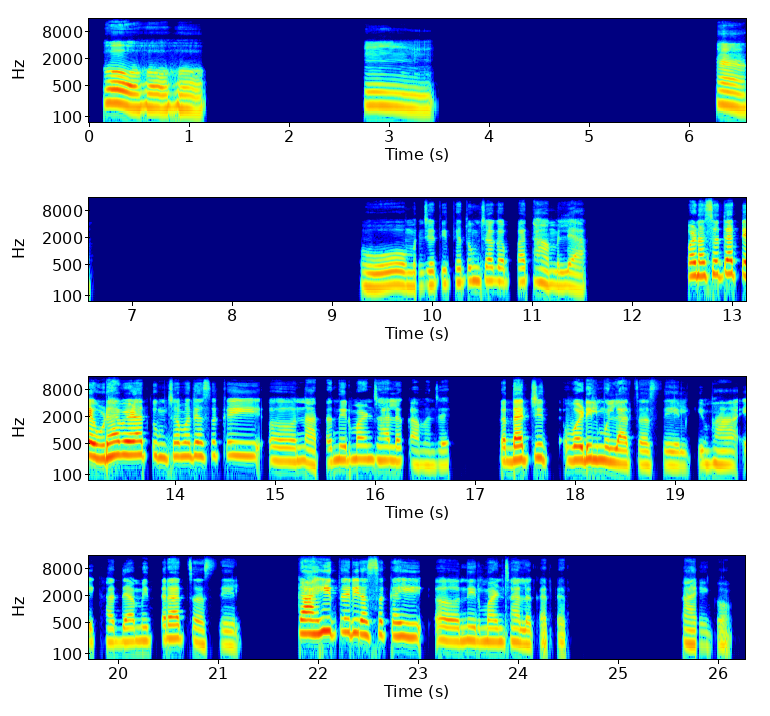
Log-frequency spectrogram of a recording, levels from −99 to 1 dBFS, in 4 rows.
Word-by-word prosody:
हो, 195 -6 +4
हो, 165 -2 -1
हो. 155 -5 -6 1.6
हं. 170 -5 -6 2.9
हां 175 -4 -1 2.7
हो, 165 +2 -2
म्हणजे 165 +2 -6
तिथे 200 +2 -8
तुमच्या 220 0 -3
गप्पा 210 0 -5
थांबल्या. 175 -6 -5 1.0
पण 280 0 +5
असं 295 +2 +2
त्या 320 - +7
तेवढ्या 260 0 +8
वेळात 285 0 +8
तुमच्यामध्ये 260 +1 -1
असं 270 +2 -5
काही 270 -1 -1
अ, 215 - -7 0.2
नातं 190 +1 -5
निर्माण 225 +1 -2
झालं 215 -2 -3
का? 180 -2 -7
म्हणजे 170 0 -10 0.5
कदाचित 220 +4 +5 0.2
वडील-मुलाचं 210 -5 +2
असेल 165 -1 -8
किंवा 175 -1 -6
एखाद्या 190 0 -5
मित्राचं 200 0 -2
असेल, 160 -1 -10 0.6
काहीतरी 295 +1 +7
असं 275 0 +2
काही 250 -2 0 0.2
अ, 200 -2 0
निर्माण 190 -2 -3
झालं 180 -3 -3
का - - -7
त्यात? 90 - -12 1.2
काय 165 -3 -5
गं. 80 - -10
195 Hz, 95 wpm, -25 LUFS, 170-230 Hz, 2.9 s, तेवढ्या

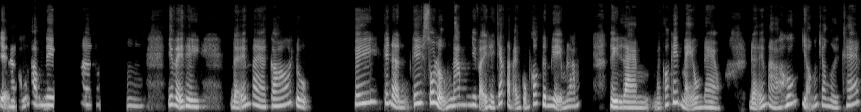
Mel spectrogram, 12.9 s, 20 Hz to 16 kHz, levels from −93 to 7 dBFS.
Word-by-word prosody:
Vậy - - +6
là 205 - +3
cũng 230 +5 -6
thâm 260 -4 0
niên 255 -1 +4 0.4
ha. 265 -1 -3 0.5
Ừm, 230 -2 -8 0.4
như 275 - +2
vậy 235 - +5
thì 205 -3 +4 0.4
để 195 +3 +1
mà 225 -7 +2
có 240 +7 +1
được 225 -5 +4 0.7
cái 325 +5 +1
cái 320 -1 0
nền 185 - +2
cái 315 +3 +2
số 335 +1 +3
lượng 220 - +5
năm 265 +2 -1
như 265 - 0
vậy - - +2
thì 185 -3 +1
chắc - - 0
là - - +3
bạn 160 +4 -4
cũng - - -3
có 300 +9 -1
kinh 265 -3 +3
nghiệm 215 -6 +2
lắm. 220 +4 -3 0.5
Thì 195 -4 +7
làm 180 -1 +2
bạn 165 - -6
có 270 - -1
cái 345 +2 +1
mẹo 175 - 0
nào 180 -3 -2 0.4
để 180 +4 0
mà 190 -9 -2
hướng 290 +5 +2
dẫn 255 - -2
cho 255 -4 -3
người 190 -6 -3
khác 285 - -2
235 Hz, 215 wpm, -23 LUFS, 195-270 Hz, 0.7 s, Thì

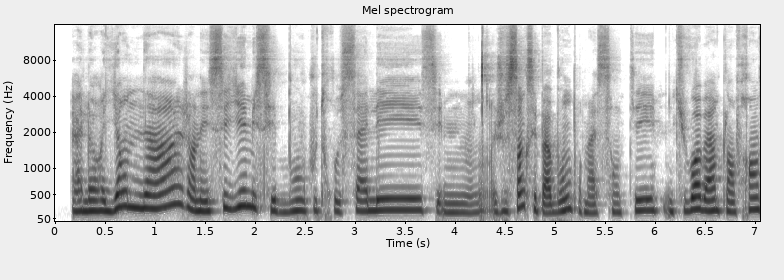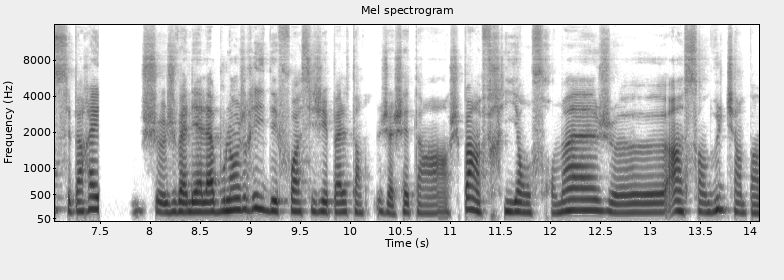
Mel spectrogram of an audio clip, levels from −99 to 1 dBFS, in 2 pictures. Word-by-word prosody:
Alors, 195 +1 +3
il 190 - +4
y - - +6
en 265 -2 +3
a, 260 +6 +3
j'en 240 -9 +2
ai 190 - +4
essayé, 240 +8 +1
mais 270 - +2
c'est 230 -5 -2
beaucoup 195 +3 -3
trop 185 0 -7
salé. 210 +3 +1
C'est, 195 -4 -9
mmh, 165 -1 -5 0.2
je 180 +2 -4
sens 225 +8 +3
que 275 - -6
c'est 225 - -2
pas 155 -4 +2
bon 195 +7 +1
pour 195 -6 -9
ma 155 -2 -3
santé. 195 +5 -3 0.2
Tu 195 0 -7
vois? 225 +3 +6
Par 200 -3 +4
exemple 200 -1 -1
en 180 - 0
France, 220 +3 -1
c'est 215 -4 -6
pareil, 190 +5 +1 0.4
je 180 -2 -3
je 175 - -2
vais 185 - +5
aller 180 +1 +4
à - - +4
la 180 +1 +5
boulangerie, 215 +4 +2
des 195 -1 +2
fois, 190 0 -1
si 185 0 -7
j'ai 185 0 0
pas 175 -1 -1
le - - -2
temps, 175 -2 -8
j'achète 170 -1 -4
un, 150 - -5
je - - -10
sais - - -16
pas, 225 - +3
un 195 -5 +2
friand 185 -1 -2
au - - -2
fromage, 200 +4 -1
heu, 170 +1 -1
un 195 0 +2
sandwich, 190 +3 -4
un 170 - -4
pain 160 -1 -6
190 Hz, 255 wpm, -22 LUFS, 175-210 Hz, 0.4 s, y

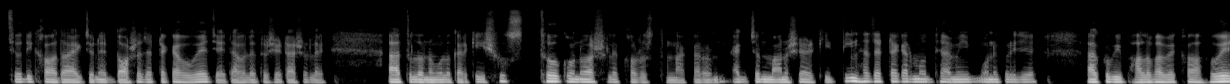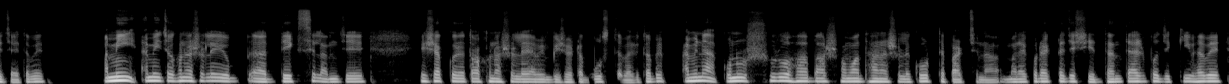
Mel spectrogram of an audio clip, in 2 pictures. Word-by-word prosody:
যদি 125 +1 0
খাওয়া-দাওয়া 105 -2 +1
একজনের 110 +2 -2
১০,০০০ 110 +3 -1
টাকায়ও 110 -1 -1
হয়ে 120 +1 +3
যায় 100 -2 -4
তাহলে 100 +1 -3
তো - - -10
সেটা 105 -2 -6
আসলে 105 -2 -8 0.7
আ - - +5
তুলনামূলক 110 -2 +2
আরকি 110 +3 -4
সুস্থ 140 -3 -6 0.3
কোন 125 -3 +3 0.2
আসলে 110 +1 -6
খরচ 100 -2 -6
তো - - -30
না। 100 - -5
কারণ 105 0 -5 0.2
একজন 115 +2 -2
মানুষের 110 +3 0
আরকি 105 +2 -6 0.2
৩,০০০ 135 -3 +4
টাকার 130 -1 0
মধ্যে 120 +1 -2
আমি 115 +1 +3 0.2
মনে 115 0 +2
করি 115 -2 -3
যে 110 - -2 0.6
আ - - +7
খুবই 115 -2 +3
ভালোভাবে 110 +1 +2
খাওয়া 110 -2 0
হয়ে 130 +2 +8
যায়। 105 -2 -3
তবে 125 +2 0 0.7
আমি, 175 +3 +11 0.2
আমি 170 0 +6
যখন 160 +1 +2
আসলে 165 +1 -2
ওব 140 - -5 0.2
আ - - +3 0.2
দেখছিলাম 135 0 -1
যে 130 -1 0 0.7
হিসাব 145 0 +1
করে 140 -2 +2
তখন 130 +1 -1
আসলে 125 -1 -2
আমি 115 0 0
বিষয়টা 110 +1 -3
বুঝতে 125 -1 -4
পারি। 100 +1 -4
তবে 135 +3 0 0.3
আমি 160 +2 +6
না - - +4 0.2
কোনো 155 +2 +6 0.2
সুরহা 160 -4 +2
বা 140 - +1 0.2
সমাধান 135 -1 +2
আসলে 125 -1 -3
করতে 140 -2 0
পারছি 110 0 -4
না। 100 - -4 0.2
মানে 120 0 0
কোন 135 - -2
একটা 140 +2 -3
যে - - +3
সিদ্ধান্তে 125 +3 -1
আসবো 135 +1 -2
যে 125 - -2
কিভাবে 140 +1 +3
120 Hz, 180 wpm, -22 LUFS, 110-135 Hz, 0.7 s, আমি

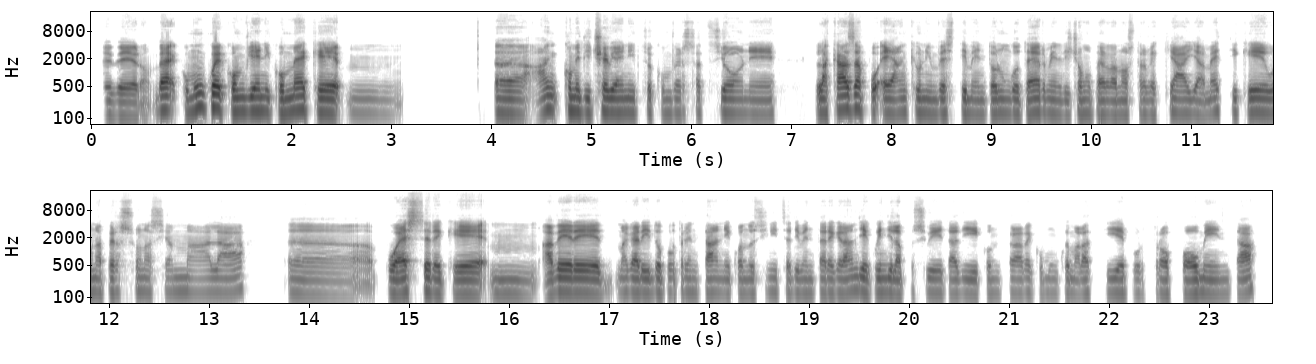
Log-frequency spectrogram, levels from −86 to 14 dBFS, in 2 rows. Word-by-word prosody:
È 120 - -4
vero. 115 -1 0
Beh 155 0 +6
comunque 165 +4 +7
convieni 140 -2 +3
con 130 -1 +1
me 150 +2 +4
che, 135 -3 +5
mhmm, 130 - -18 0.9
ehm, 130 -1 -1
an 155 +2 -2
come 145 -2 +1
dicevi 135 +1 +2
a 135 - +3
inizio 135 -1 -5
conversazione 130 -1 -5 0.3
la - - +1
casa 155 +1 +7
può 155 - -1
è - - +4
anche 135 +1 -4
un 135 - -2
investimento 130 -1 -4
a - - +3
lungo 130 0 -4
termine, 130 0 -1
diciamo 125 +1 -8
per 120 0 -4
la 120 - -3
nostra 120 +1 -9
vecchiaia. 125 +1 -4
Metti 135 +2 -8
che 135 0 +2
una 130 -1 -2
persona 130 +1 -9
si 125 +1 -17
ammala, 130 +1 -9 0.4
ehm, 115 -3 -11
può 125 -1 +3
essere 125 0 +2
che, 120 -1 +3
mhmm, 120 -2 -12
avere 125 0 +5
magari 130 -1 -1
dopo 125 +1 -6
30 125 0 -14
anni, 125 -1 -4
quando 120 0 -10
si 125 +2 -19
inizia 130 -1 -13
a - - -16
diventare 125 0 -6
grandi 130 +3 -2
e 130 - +1
quindi 130 +1 -3
la 120 -2 +1
possibilità 125 -1 -7
di 120 0 -4
contrarre 125 +1 -11
comunque 120 +1 -15
malattie 120 +1 -6
purtroppo 120 -1 -9
aumenta, 120 +2 -3
125 Hz, 160 wpm, -24 LUFS, 120-130 Hz, 0.9 s, comunque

